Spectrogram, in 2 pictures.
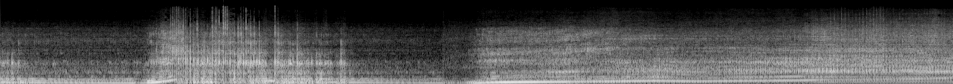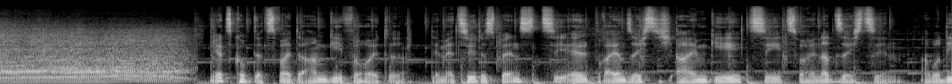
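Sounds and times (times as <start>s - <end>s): car accelerating hard: 0.0s - 11.5s
car engine revving: 0.0s - 11.6s
exhaust crackling: 0.0s - 11.9s.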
